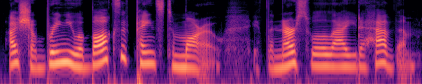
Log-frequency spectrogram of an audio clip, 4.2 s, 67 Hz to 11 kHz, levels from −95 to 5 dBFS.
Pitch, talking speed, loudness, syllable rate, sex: 210 Hz, 270 wpm, -20 LUFS, 5.9 syllables/s, female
